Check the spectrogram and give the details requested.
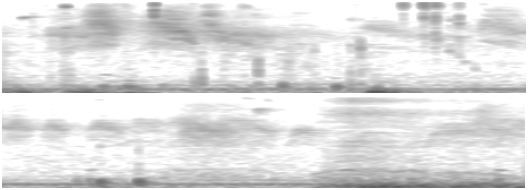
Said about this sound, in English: Oh my god, that's so scary. So many birds just flew over me.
